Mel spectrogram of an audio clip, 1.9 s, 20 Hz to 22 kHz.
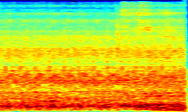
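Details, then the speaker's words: Engine idling around 800–900 rpm with a vacuum leak introduced during a vacuum gauge demonstration: uneven, laboured idle with revs sagging and struggling, as the leak lets in atmospheric pressure and upsets the mixture. "You hear it struggling? It's going down. It keeps going down. It's having trouble getting that oxygen in there."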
